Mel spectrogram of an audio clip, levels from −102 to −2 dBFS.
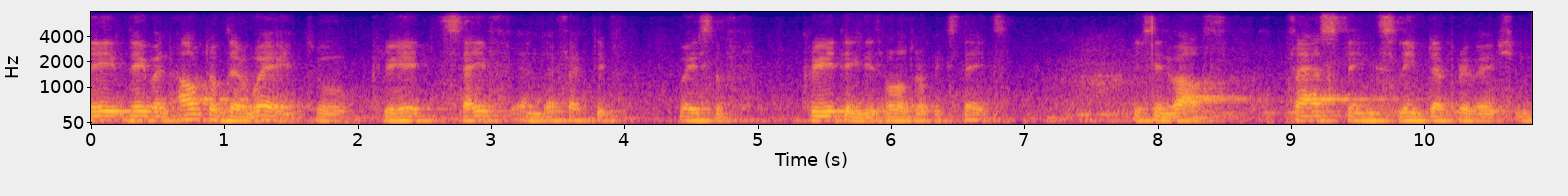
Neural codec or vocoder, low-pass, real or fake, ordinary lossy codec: none; 7.2 kHz; real; Opus, 16 kbps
